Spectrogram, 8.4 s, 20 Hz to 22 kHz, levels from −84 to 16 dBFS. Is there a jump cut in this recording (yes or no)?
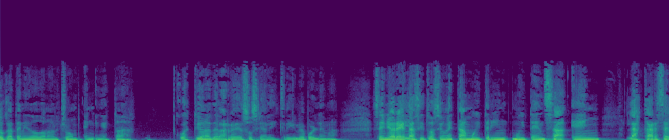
yes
